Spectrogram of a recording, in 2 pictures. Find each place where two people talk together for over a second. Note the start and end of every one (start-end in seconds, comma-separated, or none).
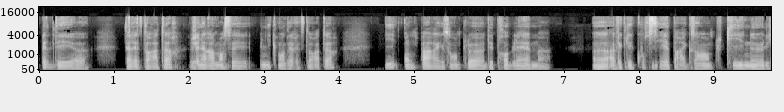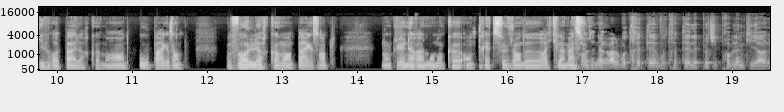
none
